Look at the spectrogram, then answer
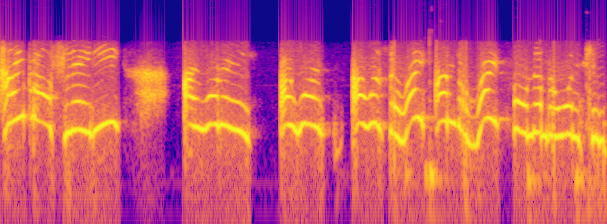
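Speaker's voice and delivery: very high squeaky falsetto, swooping pitch. Speaker retelling AJ skipping around the ring, doing an AJ impression in falsetto. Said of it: "I'm trying not to speak like falsetto".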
